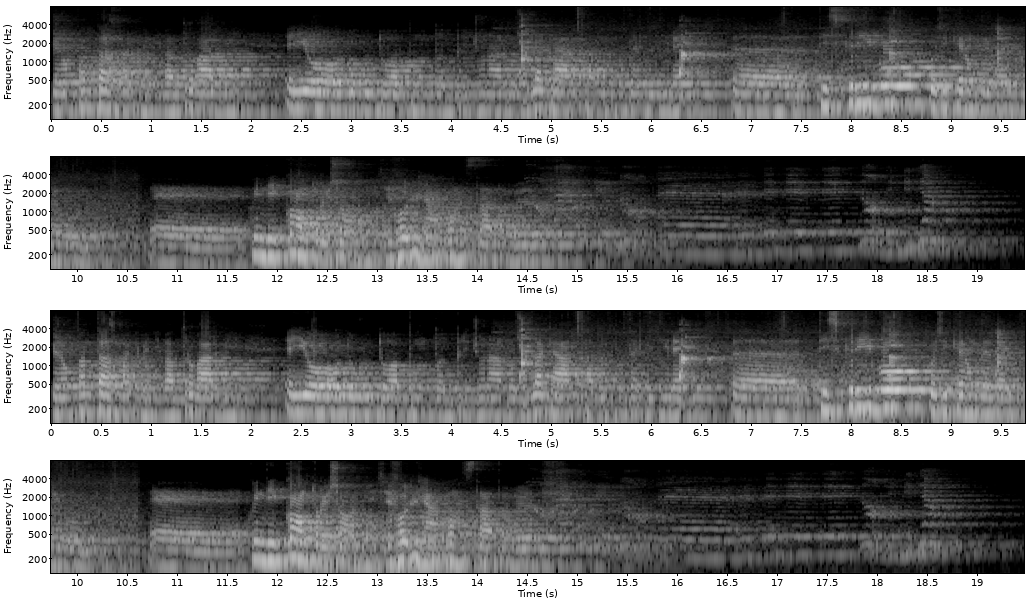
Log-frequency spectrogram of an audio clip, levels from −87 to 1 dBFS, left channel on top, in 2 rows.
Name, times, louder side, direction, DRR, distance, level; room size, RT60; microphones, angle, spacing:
voice 1, 0.0-1.9 2.3-6.4 6.8-10.1 10.7-14.6, right 1 dB, 40° right, 2 dB, 1.5 m, -29 dB
sound 1, 4.4-10.6, right 3 dB, 15° right, 0.5 m, -40 dB
voice 2, 14.4-18.6, left 1 dB, 35° left, -4 dB, 3.6 m, -47 dB
15.0 x 11.5 x 6.2 m, 2.3 s
head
